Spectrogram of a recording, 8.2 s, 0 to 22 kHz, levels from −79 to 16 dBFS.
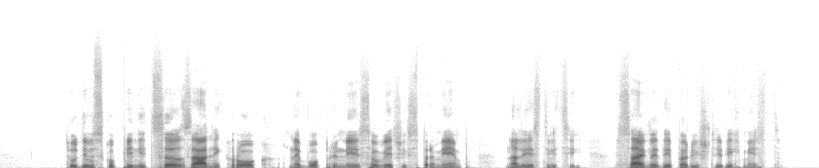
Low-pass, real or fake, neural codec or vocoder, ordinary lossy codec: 19.8 kHz; fake; codec, 44.1 kHz, 7.8 kbps, Pupu-Codec; none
